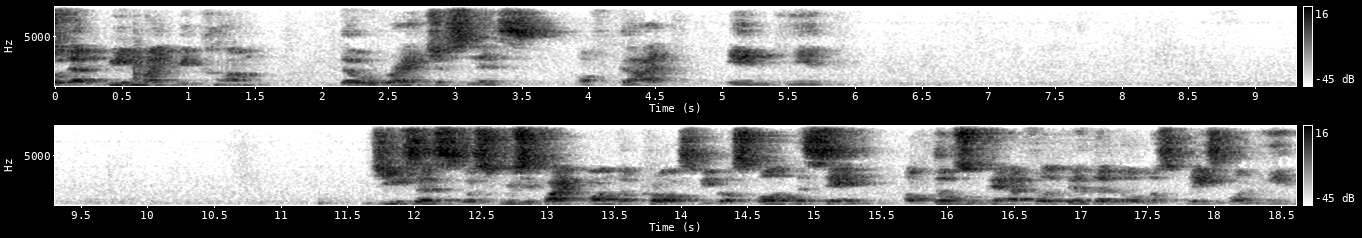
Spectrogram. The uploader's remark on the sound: Technical issues have affected audio quality.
